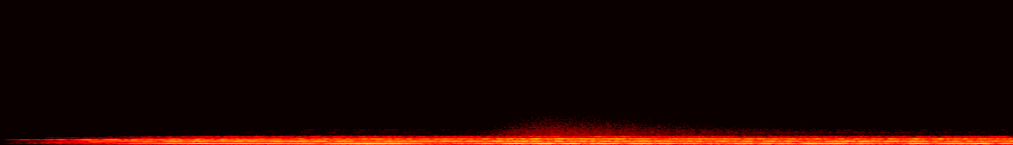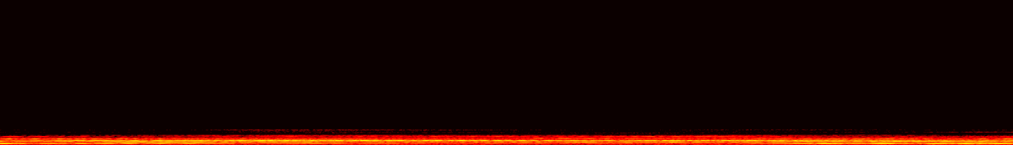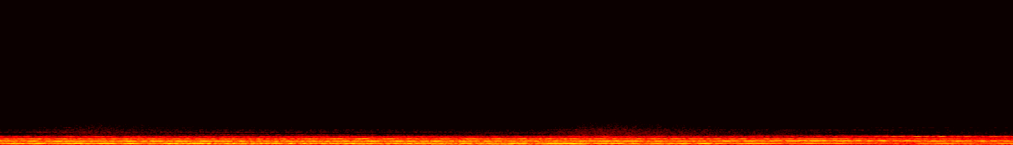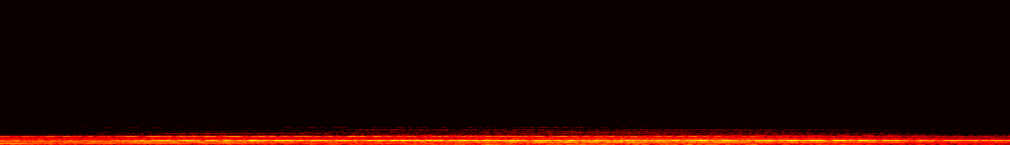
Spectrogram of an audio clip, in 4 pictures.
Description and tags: Industrial Drone From Guitar Harmonics
bow, drone, guitar, harmonics, industrial, natural, violin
